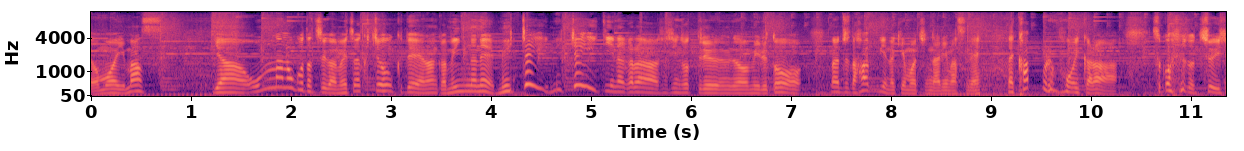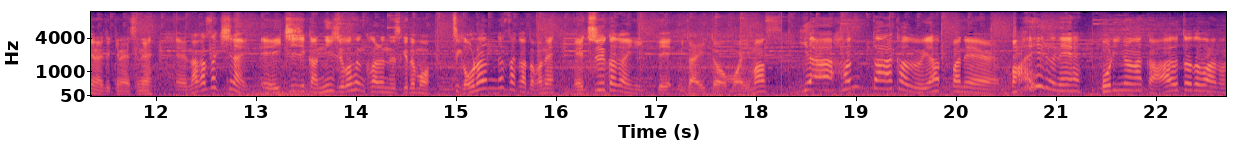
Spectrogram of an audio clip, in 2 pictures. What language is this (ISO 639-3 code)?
jpn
